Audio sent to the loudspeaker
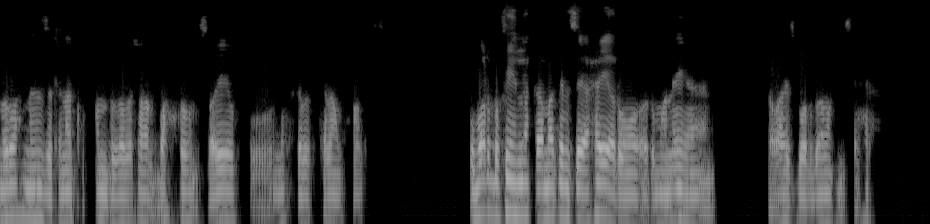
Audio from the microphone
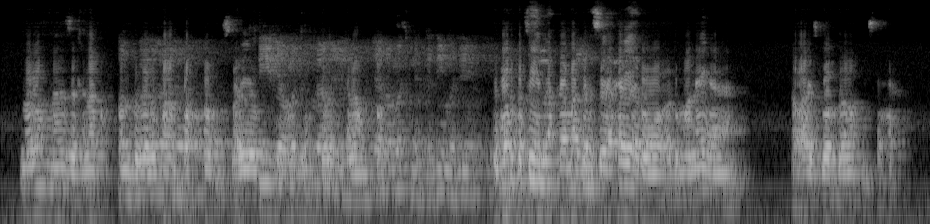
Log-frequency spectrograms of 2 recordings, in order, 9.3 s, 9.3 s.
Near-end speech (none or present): present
